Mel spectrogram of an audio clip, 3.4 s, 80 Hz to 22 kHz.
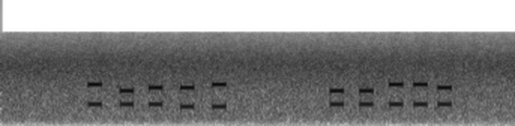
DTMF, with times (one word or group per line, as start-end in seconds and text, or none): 0.6-1.5 64523
2.2-3.0 44665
